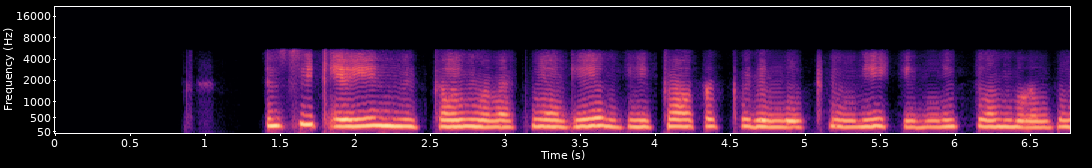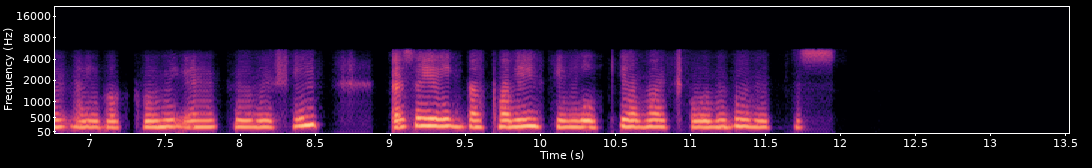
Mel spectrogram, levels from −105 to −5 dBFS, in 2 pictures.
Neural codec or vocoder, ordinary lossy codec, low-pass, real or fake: codec, 16 kHz, 0.5 kbps, FreqCodec, smaller model; AAC, 48 kbps; 5.4 kHz; fake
